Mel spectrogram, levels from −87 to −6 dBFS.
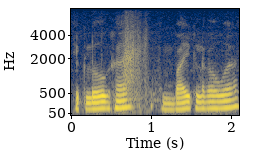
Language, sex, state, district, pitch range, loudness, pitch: Hindi, male, Bihar, Patna, 135-155 Hz, -14 LUFS, 145 Hz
